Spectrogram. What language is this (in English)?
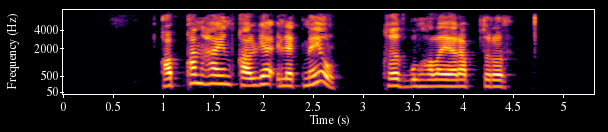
Bashkir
